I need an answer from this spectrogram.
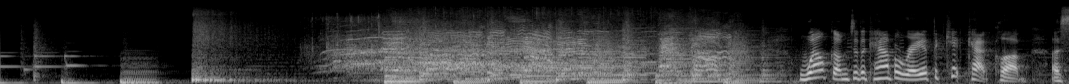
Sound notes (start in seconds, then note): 3.0 crowd cheering; 3.1 upbeat music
